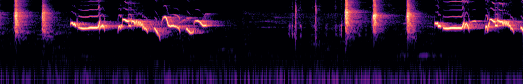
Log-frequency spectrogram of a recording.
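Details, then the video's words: White-rumped shama singing in many changing voices while its tail keeps flicking: rich warbled, slurred whistle phrases broken by sharp dry clicks, then a fresh bright warbling phrase at the end. "chòe lửa hót nhiều giọng đảo giọng đập đuôi liên tục"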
